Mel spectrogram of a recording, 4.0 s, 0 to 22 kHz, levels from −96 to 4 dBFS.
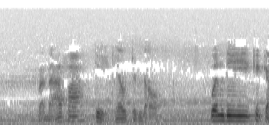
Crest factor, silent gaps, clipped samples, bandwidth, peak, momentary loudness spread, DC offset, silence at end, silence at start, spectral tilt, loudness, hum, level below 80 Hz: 18 dB; none; under 0.1%; 13 kHz; -10 dBFS; 23 LU; under 0.1%; 0 s; 0 s; -7.5 dB/octave; -27 LUFS; 50 Hz at -50 dBFS; -50 dBFS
